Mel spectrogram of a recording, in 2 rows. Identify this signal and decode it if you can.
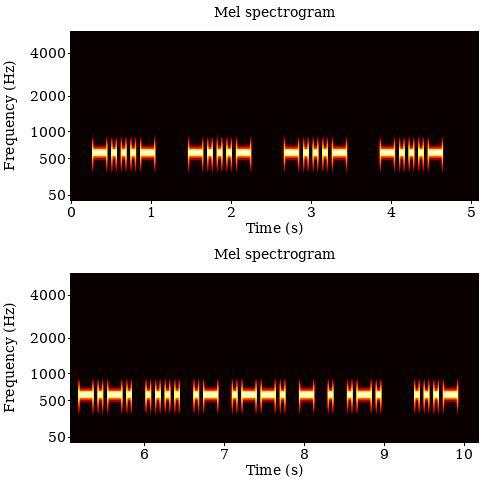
Morse code, heard as a keyed tone, about 20 wpm, 600 Hz. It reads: <BT> <BT> <BT> <BT> CHAPTER V
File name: cw-books / winnie-the-pooh / winnie-20wpm-page-0033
